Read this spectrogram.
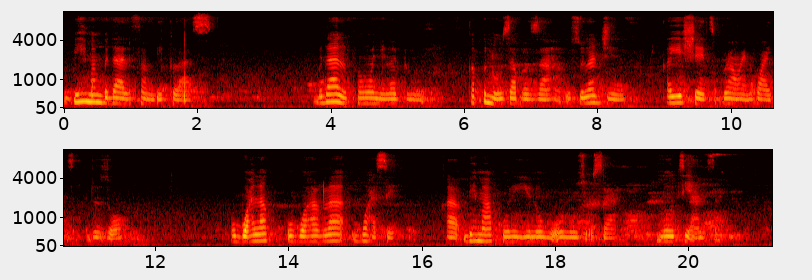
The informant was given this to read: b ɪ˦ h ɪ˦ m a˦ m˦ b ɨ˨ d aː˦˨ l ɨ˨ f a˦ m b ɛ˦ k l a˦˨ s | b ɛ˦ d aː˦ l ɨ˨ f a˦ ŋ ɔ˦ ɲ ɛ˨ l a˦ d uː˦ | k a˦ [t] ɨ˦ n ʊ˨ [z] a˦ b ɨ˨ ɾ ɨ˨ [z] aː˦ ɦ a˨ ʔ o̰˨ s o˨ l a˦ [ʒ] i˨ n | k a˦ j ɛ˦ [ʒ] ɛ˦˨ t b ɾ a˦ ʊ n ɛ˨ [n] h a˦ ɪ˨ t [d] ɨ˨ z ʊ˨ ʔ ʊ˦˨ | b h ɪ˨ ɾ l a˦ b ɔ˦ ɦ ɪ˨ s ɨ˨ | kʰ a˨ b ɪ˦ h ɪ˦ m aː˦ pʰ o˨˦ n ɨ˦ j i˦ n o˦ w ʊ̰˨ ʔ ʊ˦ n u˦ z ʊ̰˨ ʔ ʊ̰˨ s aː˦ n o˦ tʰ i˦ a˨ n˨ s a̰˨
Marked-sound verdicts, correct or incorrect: incorrect, correct, correct, incorrect, incorrect, correct, correct

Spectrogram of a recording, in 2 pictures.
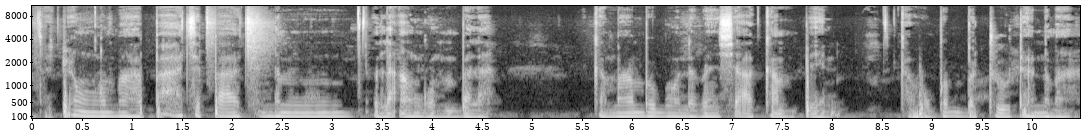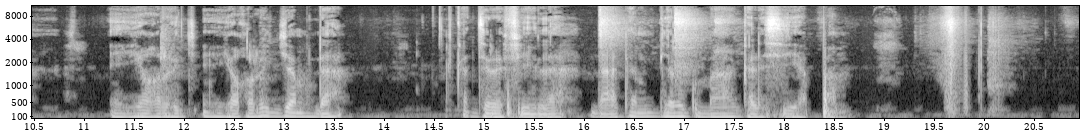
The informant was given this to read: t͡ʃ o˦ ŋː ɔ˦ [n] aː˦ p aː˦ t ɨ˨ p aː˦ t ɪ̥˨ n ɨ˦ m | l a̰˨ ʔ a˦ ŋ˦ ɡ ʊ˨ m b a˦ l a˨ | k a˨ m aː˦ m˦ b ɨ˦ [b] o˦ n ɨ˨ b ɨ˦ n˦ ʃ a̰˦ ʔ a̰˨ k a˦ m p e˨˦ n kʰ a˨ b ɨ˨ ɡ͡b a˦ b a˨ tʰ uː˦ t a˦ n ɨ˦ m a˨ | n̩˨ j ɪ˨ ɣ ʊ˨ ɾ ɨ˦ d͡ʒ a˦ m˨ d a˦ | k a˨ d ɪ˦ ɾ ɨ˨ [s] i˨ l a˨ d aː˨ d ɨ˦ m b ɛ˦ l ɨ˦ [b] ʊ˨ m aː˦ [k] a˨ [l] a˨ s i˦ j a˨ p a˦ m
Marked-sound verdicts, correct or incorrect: incorrect, correct, incorrect, incorrect, incorrect, correct

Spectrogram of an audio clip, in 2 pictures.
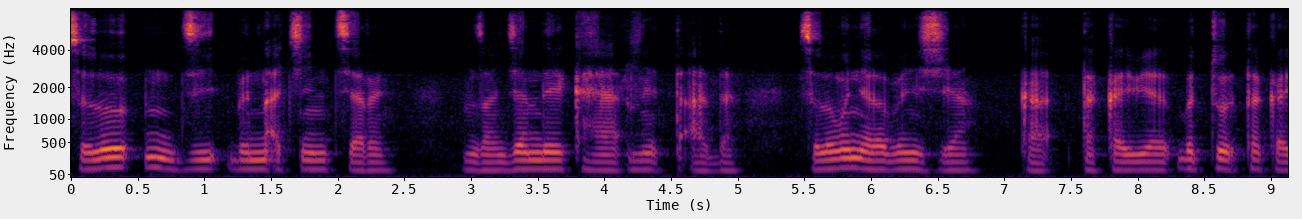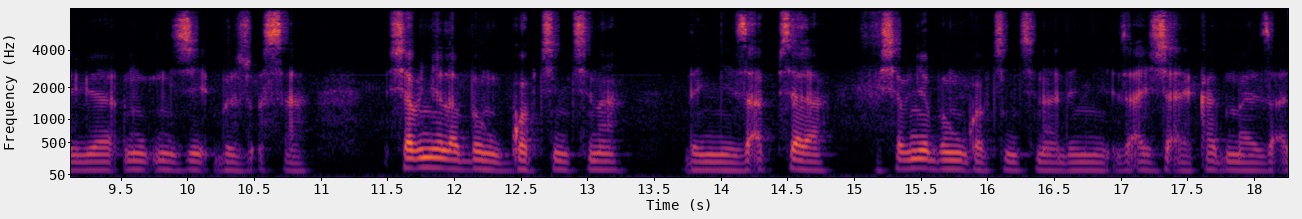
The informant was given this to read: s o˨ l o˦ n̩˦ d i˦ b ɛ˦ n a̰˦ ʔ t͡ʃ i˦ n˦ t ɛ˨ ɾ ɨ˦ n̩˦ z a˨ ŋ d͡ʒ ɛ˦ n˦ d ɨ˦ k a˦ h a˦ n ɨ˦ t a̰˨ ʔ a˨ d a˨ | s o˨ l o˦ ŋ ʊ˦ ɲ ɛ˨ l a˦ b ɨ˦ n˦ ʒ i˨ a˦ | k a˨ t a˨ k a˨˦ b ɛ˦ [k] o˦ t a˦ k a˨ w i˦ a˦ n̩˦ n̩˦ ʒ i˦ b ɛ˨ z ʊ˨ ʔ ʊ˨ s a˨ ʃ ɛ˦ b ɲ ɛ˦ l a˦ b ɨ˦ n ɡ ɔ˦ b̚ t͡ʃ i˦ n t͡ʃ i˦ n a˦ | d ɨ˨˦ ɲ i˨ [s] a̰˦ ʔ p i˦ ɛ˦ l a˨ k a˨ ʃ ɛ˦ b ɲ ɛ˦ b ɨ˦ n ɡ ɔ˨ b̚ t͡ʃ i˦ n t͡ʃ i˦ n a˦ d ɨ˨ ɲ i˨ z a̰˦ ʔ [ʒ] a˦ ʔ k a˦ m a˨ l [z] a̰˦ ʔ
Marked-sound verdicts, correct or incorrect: incorrect, incorrect, correct, correct

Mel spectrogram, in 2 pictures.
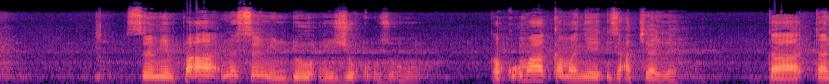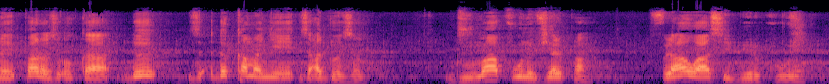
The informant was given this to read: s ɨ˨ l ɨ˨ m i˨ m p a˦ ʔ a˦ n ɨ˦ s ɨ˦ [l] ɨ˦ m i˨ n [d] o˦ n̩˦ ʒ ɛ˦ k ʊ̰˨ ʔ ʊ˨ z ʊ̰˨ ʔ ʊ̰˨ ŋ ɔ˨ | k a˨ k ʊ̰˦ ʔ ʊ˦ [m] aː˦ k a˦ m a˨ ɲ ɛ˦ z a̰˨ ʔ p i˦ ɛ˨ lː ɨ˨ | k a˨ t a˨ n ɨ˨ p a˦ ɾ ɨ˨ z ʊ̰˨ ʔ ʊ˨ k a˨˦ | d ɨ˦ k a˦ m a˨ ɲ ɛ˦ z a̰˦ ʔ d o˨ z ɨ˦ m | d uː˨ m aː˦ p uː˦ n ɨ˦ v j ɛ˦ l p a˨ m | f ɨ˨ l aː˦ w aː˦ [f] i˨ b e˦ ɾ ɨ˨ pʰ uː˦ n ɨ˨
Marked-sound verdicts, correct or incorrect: correct, correct, correct, incorrect

